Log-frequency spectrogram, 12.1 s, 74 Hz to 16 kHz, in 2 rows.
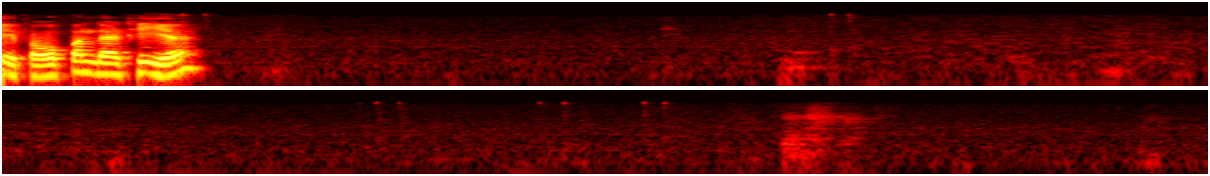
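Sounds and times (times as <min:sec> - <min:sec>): faint computer mouse clicks: 0:04.0 - 0:04.4, 0:07.8 - 0:09.5.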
